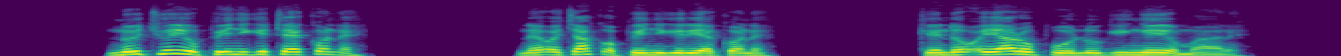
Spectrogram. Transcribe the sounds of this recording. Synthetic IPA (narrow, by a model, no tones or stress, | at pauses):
not͡ʃwejopiɲɡɪtɛkɔnɛ | nɛɔt͡ʃakɔpiɲɡɪɾjɛkɔnɛ | kendoɔjaɾɔpoloɡiŋejoma̰ɾɛ̰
